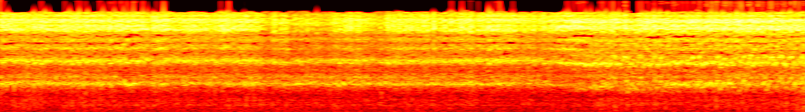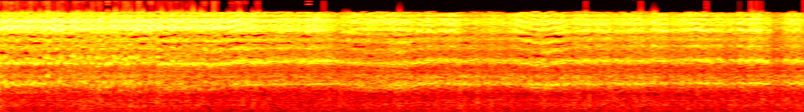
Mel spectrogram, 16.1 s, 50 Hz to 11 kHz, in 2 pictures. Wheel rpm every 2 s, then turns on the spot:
240, 230, 220, 190, 200, 220, 220, 230.
none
